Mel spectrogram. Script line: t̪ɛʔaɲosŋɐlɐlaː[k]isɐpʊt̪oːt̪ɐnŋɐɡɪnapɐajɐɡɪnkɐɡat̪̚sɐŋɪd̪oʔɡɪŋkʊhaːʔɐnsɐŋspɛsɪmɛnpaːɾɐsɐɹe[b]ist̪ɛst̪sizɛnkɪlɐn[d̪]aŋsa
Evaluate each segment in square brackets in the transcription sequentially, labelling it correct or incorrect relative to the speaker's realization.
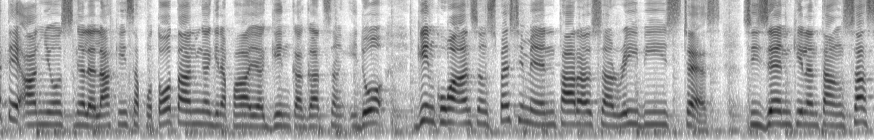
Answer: correct, correct, incorrect: t̪

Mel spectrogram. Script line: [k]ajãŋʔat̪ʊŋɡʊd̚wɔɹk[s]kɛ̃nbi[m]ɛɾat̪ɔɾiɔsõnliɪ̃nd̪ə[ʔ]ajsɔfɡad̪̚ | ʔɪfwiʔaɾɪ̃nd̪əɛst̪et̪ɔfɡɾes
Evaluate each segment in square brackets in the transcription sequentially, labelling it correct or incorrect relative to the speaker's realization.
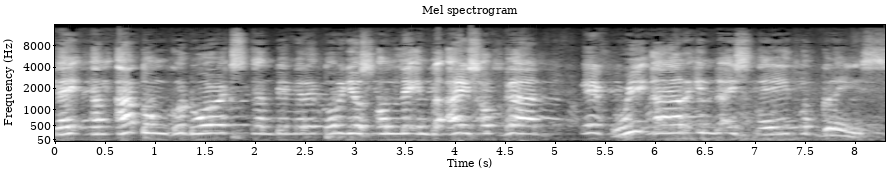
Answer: correct, correct, correct, correct

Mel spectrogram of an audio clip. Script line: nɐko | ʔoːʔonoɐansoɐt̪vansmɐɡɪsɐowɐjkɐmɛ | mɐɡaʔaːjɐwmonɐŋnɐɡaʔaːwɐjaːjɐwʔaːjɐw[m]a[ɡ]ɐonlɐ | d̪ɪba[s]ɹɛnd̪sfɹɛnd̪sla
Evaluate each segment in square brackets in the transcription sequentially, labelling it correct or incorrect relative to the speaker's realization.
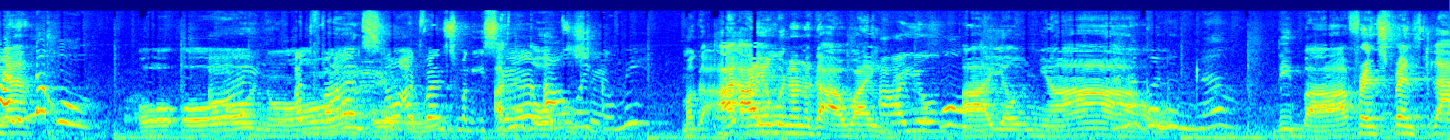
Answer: incorrect: ɲ, correct, incorrect: f

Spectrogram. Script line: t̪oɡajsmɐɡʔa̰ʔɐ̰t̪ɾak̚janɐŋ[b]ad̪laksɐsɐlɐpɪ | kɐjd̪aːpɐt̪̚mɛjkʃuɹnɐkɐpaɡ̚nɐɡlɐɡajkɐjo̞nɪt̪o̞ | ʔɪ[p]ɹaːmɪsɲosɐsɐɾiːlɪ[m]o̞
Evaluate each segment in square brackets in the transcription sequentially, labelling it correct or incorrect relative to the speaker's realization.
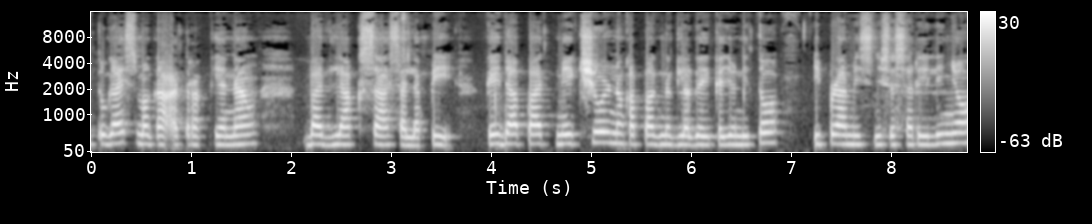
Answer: correct, correct, incorrect: ɲ

